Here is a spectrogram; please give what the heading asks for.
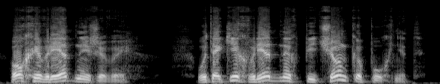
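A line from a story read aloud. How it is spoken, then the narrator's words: Angry, choking on words. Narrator (Russian): Сердито, давясь словами, как костью, говорил кому-то Карпо Варчук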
